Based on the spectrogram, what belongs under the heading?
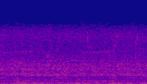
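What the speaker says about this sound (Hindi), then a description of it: "खाल दे विच पानी आ रहा है" Water flowing along a village irrigation channel in Punjab, a steady faint rushing and gurgling wash with no breaks.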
